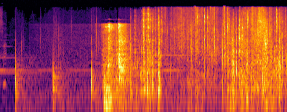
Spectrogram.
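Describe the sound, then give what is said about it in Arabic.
A few sharp knocks and taps, then a dense burst of paper crinkling and rustling that continues steadily as someone rummages through clutter looking for a box, finding papers and pens. “وين صندوقي كمان بين كل الكراكيب؟ وأخيرا أوراق وأقلام.”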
